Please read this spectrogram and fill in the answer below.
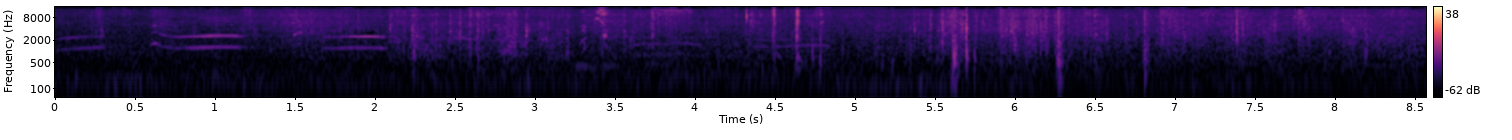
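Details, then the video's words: Baby monkey SUCA crying out after being grabbed by Susan; a few arched, tonal wails near the start, then scattered clicks, taps and rustling dominate the rest. "Poor baby monkey SUCA crying out loudly"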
